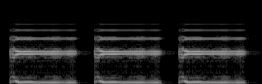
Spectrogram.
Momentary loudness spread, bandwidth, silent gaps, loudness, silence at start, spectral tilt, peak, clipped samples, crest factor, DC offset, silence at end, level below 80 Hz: 5 LU; 9 kHz; none; -26 LUFS; 0.1 s; -3 dB/octave; -12 dBFS; under 0.1%; 16 dB; under 0.1%; 0.15 s; -52 dBFS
